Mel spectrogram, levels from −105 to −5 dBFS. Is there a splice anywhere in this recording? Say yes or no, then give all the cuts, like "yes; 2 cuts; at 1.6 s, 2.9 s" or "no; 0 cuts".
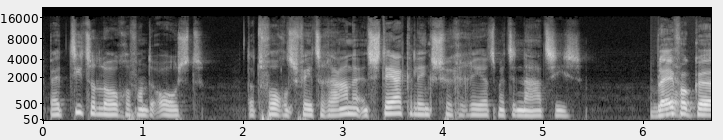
no; 0 cuts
